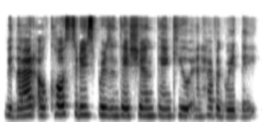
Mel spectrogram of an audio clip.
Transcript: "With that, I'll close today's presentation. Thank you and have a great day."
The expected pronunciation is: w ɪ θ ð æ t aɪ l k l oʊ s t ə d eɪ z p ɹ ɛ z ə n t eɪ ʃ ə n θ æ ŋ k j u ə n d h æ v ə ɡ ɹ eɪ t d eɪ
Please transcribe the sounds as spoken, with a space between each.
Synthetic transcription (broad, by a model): w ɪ ð æ t aɪ l k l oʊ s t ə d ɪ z p ɹ ɛ z ə n t eɪ ʃ ə n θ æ ŋ k j u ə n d h æ v ə ɡ ɹ eɪ t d eɪ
